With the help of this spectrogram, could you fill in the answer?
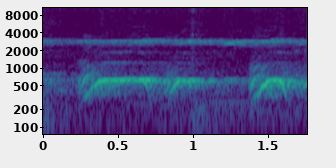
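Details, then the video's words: A female Barred Owl, heard as if in a forest, calling out to other owls, perhaps to a partner: three quick, mellow hooting notes, each swooping up then holding level, over a thin, steady high whine. "that's a female barred owl she's calling out to other owls"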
